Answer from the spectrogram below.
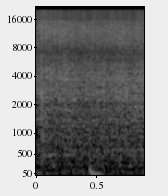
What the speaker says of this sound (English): And we're going to saute it for a couple minutes.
